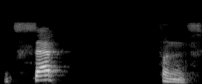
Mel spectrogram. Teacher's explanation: 중간에 여기 강조가 되어 있는 부분이 많이 들리죠. 중간에 있는 것만 세게 들리고 나머지는 죽어버리는 거예요.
